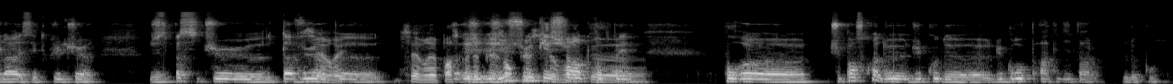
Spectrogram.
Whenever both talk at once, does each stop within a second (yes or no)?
no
